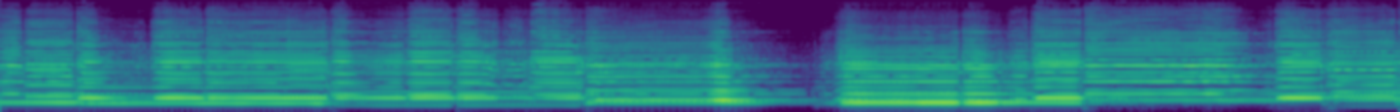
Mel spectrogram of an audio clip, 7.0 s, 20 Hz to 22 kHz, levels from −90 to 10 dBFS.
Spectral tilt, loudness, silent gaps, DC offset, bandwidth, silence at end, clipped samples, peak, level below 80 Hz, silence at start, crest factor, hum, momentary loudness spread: -1 dB/octave; -18 LUFS; none; under 0.1%; 16.5 kHz; 0 s; under 0.1%; -4 dBFS; under -90 dBFS; 0 s; 14 dB; none; 7 LU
